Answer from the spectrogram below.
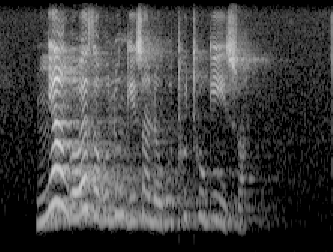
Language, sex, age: South Ndebele, female, 29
